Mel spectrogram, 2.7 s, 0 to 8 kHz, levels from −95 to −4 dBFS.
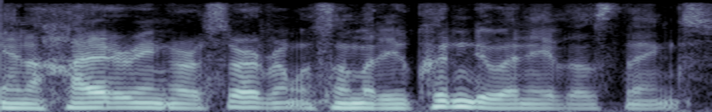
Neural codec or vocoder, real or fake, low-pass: vocoder, 22.05 kHz, 80 mel bands, Vocos; fake; 7.2 kHz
